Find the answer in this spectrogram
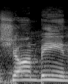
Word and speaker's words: Seanbhean: And Sean Bean, the word is one word, and it's spelled Seanbhean.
